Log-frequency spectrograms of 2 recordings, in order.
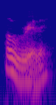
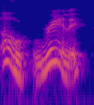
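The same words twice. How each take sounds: First: The voice sounds questioning and doubtful. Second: The voice sounds interested and engaged. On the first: The listener does not agree. "you can tell from my tone ... that I'm questioning" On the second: The listener wants to hear more. "if I was interested in what you were saying"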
